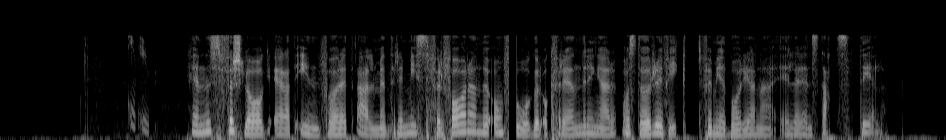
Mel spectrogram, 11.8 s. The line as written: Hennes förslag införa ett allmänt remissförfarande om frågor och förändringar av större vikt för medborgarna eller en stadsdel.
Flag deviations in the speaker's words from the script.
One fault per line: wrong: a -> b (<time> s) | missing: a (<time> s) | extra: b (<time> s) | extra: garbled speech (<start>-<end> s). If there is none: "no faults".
extra: är att (3.4 s)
